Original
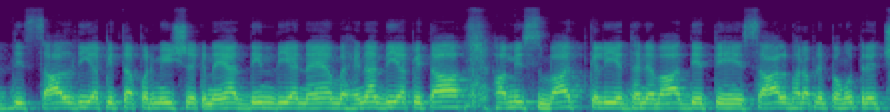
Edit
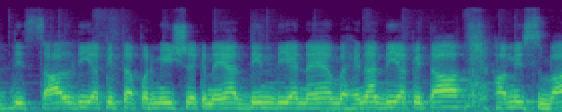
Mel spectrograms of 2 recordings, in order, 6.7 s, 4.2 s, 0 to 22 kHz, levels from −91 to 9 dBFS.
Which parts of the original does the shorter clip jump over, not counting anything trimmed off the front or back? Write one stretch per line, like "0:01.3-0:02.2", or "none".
none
